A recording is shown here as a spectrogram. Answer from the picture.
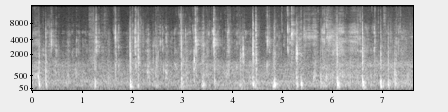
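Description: People chewing food close to the microphone, a quick irregular run of short wet clicks and mouth sounds.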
